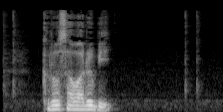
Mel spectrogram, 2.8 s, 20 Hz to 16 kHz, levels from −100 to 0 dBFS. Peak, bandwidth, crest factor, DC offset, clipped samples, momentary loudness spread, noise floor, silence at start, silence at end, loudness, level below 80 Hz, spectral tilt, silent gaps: -6 dBFS; 11.5 kHz; 18 dB; under 0.1%; under 0.1%; 9 LU; -73 dBFS; 0.55 s; 1.45 s; -22 LUFS; -56 dBFS; -7 dB/octave; none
